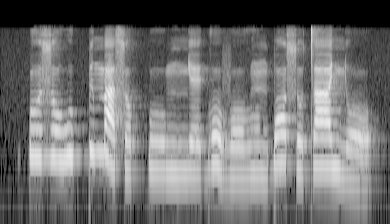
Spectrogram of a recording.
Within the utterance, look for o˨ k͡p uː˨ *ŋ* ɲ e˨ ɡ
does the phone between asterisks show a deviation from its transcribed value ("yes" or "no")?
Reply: no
